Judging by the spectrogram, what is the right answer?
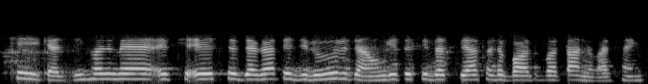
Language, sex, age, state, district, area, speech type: Punjabi, female, 18-30, Punjab, Faridkot, rural, conversation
